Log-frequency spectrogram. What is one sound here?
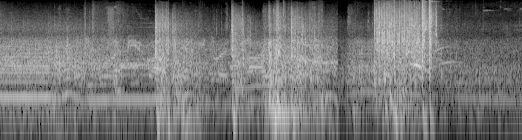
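An off-road buggy engine roars and revs.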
